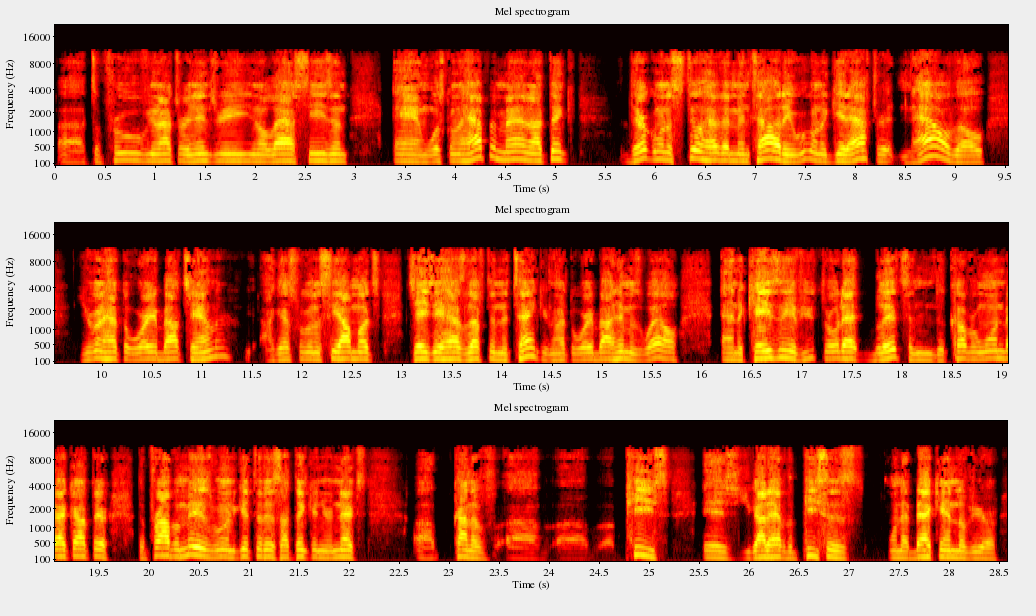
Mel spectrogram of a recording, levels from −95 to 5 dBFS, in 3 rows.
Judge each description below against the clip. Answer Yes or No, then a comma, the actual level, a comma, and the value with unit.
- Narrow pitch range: Yes, narrow, 2.2 semitones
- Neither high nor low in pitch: Yes, medium, 150 Hz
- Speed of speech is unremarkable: No, fast, 240 wpm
